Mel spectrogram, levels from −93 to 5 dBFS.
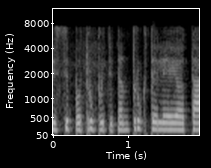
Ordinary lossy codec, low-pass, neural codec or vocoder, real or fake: AAC, 32 kbps; 7.2 kHz; none; real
